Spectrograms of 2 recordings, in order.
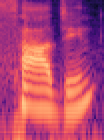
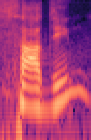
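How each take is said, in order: No difference in how they are said.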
